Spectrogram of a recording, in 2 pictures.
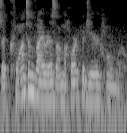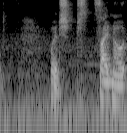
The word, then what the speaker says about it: Hork-Bajir: quantum virus on the Hork-Bajir homeworld. Which, just side note, I used to read Hork-Bajir as Hork-Bajar. Like, I don't know why my brain read that I as an A.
